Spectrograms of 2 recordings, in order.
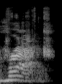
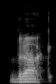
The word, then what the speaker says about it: Vrak: Yeah, it's not Vrak. Vrak is Bach.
